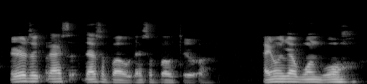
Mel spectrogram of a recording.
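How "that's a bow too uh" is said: ordinary delivery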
